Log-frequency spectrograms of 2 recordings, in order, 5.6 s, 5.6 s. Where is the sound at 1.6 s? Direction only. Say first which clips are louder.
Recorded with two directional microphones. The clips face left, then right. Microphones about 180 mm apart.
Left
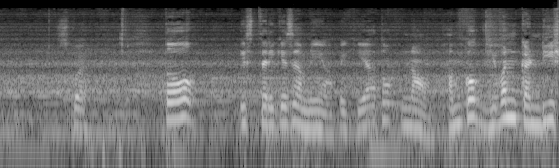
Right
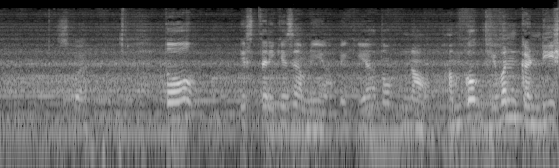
Left 3 dB; 45° left (ahead or behind).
